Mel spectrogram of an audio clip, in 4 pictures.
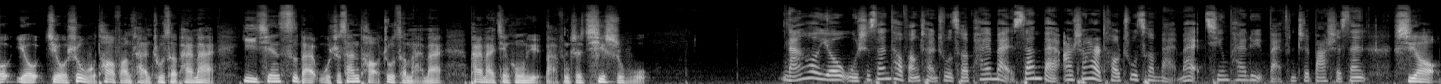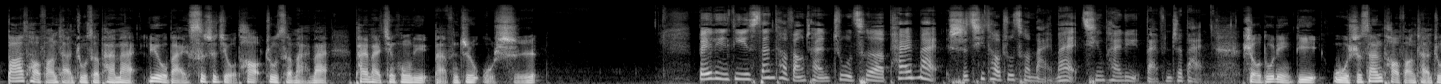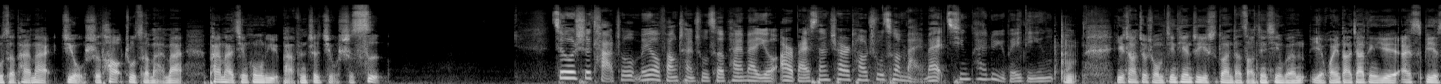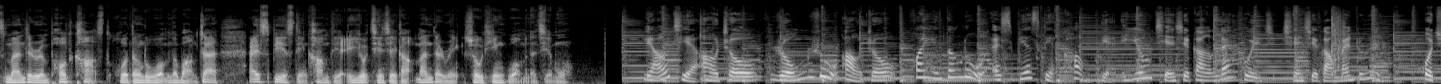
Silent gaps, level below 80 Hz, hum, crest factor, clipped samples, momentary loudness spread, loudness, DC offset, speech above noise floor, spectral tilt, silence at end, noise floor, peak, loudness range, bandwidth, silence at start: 49.29-49.35 s; -38 dBFS; none; 16 dB; under 0.1%; 9 LU; -17 LUFS; under 0.1%; 36 dB; -5 dB/octave; 0 s; -53 dBFS; -2 dBFS; 5 LU; 17 kHz; 0 s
